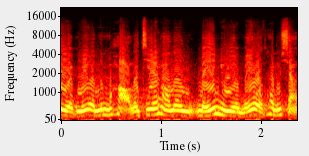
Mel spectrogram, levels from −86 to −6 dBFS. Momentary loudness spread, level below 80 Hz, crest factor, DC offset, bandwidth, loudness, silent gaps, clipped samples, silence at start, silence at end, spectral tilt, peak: 2 LU; -56 dBFS; 4 dB; under 0.1%; 15 kHz; -23 LUFS; none; under 0.1%; 0 s; 0 s; -4.5 dB/octave; -18 dBFS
